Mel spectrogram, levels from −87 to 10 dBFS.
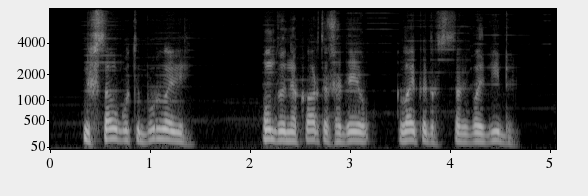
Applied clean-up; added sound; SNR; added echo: neural separator model SepFormer DNS4.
